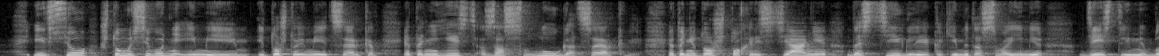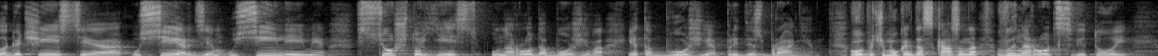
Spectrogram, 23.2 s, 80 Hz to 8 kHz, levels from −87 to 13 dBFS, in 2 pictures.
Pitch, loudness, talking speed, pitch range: 175 Hz, -19 LUFS, 115 wpm, 150-200 Hz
